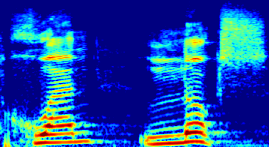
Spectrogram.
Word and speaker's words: Knox: de estos grandes hombres se llama Juan nox se escribe K n o x kn n o x Juan nox y él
